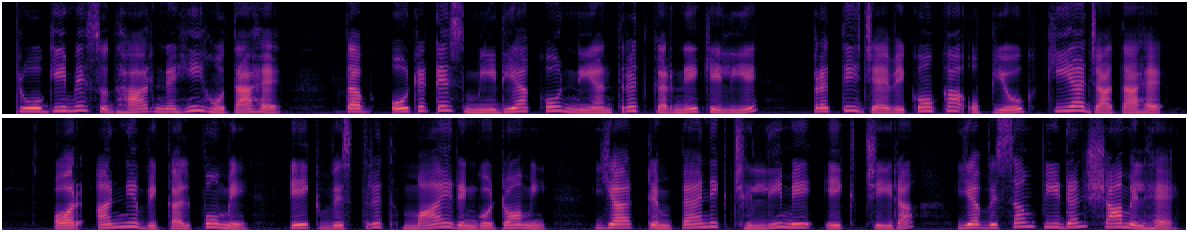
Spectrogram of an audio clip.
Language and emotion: Hindi, neutral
